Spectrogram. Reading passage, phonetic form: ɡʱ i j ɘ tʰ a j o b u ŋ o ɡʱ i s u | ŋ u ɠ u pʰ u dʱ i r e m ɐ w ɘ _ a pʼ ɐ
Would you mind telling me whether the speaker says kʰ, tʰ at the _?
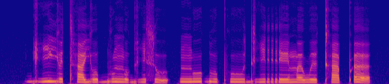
kʰ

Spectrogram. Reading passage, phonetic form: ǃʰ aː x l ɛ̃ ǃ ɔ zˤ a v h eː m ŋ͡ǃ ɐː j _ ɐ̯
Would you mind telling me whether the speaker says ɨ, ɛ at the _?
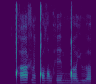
ɨ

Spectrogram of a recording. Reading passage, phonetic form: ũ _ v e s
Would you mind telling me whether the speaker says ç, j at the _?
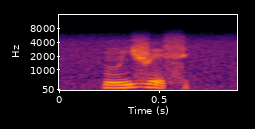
j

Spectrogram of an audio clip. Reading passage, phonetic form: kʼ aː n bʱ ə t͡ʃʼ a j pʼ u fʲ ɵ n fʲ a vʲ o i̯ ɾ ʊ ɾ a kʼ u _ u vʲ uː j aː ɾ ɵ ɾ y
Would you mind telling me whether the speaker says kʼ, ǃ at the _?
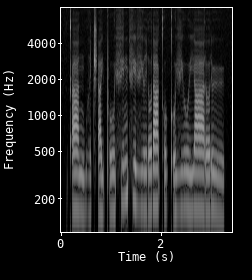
kʼ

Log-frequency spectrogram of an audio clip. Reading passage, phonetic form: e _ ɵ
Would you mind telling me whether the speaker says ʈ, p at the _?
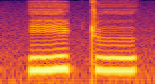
ʈ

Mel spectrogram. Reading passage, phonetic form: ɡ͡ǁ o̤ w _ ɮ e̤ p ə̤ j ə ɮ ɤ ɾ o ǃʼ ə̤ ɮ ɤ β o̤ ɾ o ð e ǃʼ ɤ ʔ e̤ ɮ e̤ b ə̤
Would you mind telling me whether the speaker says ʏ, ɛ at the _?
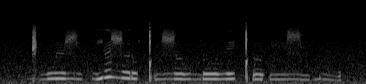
ʏ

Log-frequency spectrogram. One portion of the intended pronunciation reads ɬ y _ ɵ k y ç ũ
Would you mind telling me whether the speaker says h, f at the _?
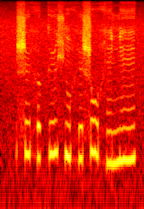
h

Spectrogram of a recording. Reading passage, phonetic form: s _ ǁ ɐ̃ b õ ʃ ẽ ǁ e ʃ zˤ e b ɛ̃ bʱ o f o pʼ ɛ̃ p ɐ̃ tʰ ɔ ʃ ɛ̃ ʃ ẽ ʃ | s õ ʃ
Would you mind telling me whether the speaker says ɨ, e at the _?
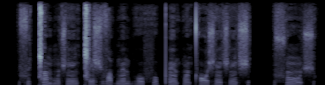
ɨ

